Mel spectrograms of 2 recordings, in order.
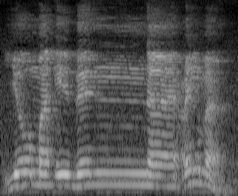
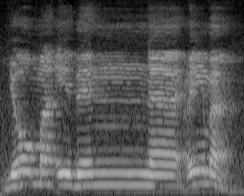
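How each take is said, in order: The two takes are said the same way.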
